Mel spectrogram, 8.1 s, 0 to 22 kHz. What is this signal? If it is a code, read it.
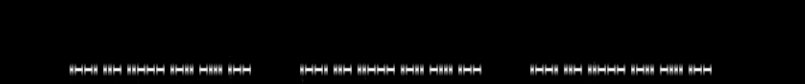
Morse code, heard as a keyed tone, about 52 wpm, 700 Hz. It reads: PU2LBW PU2LBW PU2LBW
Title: DXCC-100 Call Signs - 6 Characters - Repeated 3x - 50wpm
